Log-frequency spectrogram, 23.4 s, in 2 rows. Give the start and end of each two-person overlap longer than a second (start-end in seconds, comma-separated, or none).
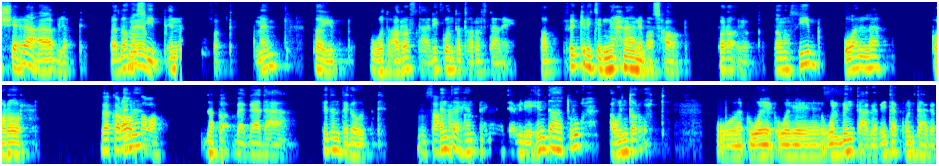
none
